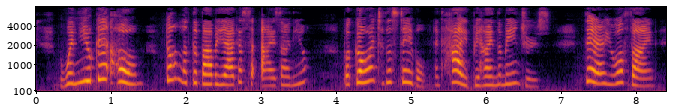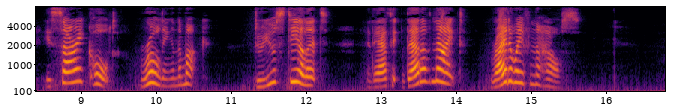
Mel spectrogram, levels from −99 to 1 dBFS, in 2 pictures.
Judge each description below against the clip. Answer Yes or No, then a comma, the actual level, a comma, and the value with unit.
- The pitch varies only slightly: No, wide, 5.4 semitones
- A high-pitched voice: Yes, very high, 345 Hz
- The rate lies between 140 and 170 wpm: No, average, 180 wpm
